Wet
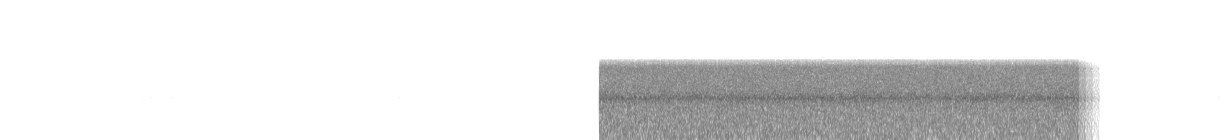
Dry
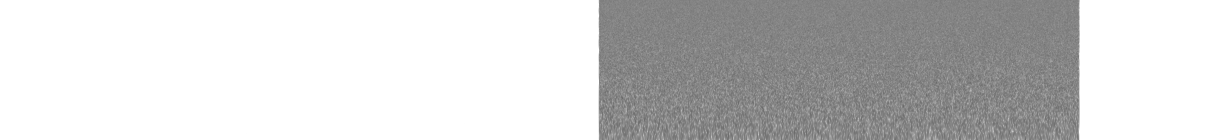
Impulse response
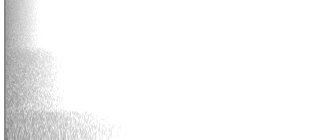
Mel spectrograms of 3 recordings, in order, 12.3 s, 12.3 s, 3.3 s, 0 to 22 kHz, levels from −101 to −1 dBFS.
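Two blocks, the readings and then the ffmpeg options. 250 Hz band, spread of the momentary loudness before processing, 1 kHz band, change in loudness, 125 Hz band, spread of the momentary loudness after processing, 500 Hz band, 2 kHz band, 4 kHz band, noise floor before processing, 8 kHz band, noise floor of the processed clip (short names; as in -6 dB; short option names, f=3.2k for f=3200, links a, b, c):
-5.0 dB, 2 LU, +1.0 dB, -11.5 dB, -4.5 dB, 2 LU, -4.5 dB, -2.5 dB, -8.5 dB, under -85 dBFS, under -40 dB, under -85 dBFS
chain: -af "equalizer=f=1.3k:w=3.8:g=11,aecho=1:1:69|138|207:0.224|0.0694|0.0215,aresample=8000,aresample=44100,volume=-5dB"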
